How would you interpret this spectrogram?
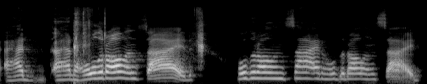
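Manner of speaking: loud, high, insistent repetition; reliving bottled-up distress; strained, pent-up. Retold or imitated. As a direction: push each phrase out under pressure. Reliving forced holding back of tears.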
